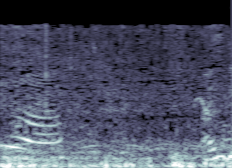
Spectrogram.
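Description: A short pitched vocal call in the first half-second, over a steady low rumble.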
